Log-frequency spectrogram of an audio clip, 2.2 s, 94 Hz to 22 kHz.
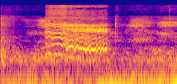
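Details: Female Chihuahua named Kkami, 1.7 kg, born 2018, whining to ask for what she wants and protest at her doll being taken; one short, quavering, nasal whine under a second long, its pitch wobbling up and down, then quiet.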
